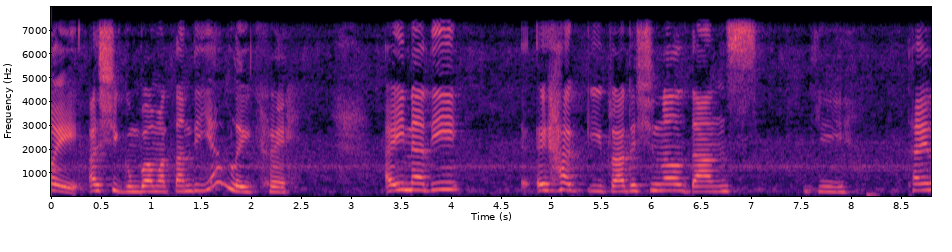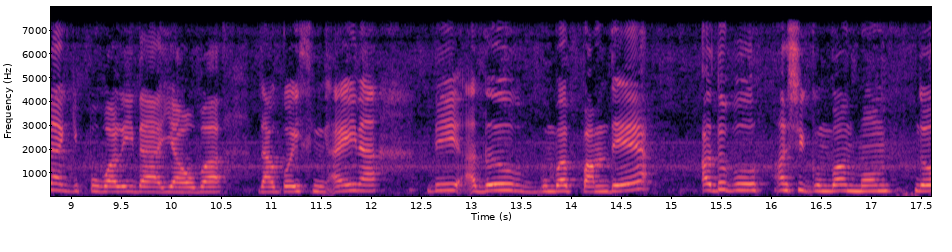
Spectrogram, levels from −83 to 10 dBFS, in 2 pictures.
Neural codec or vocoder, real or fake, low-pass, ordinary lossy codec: none; real; 7.2 kHz; none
